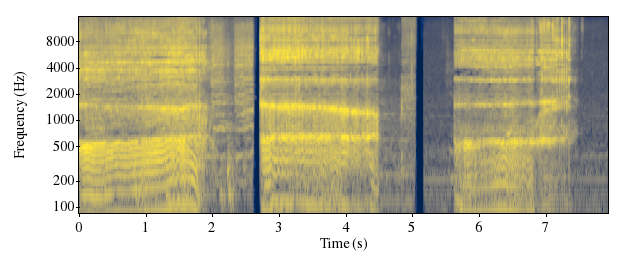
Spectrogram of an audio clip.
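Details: Adult woman (mom) burping hard, from a compilation: three long, loud, drawn-out belches in a row, each a low rumbling voiced tone, over background music.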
